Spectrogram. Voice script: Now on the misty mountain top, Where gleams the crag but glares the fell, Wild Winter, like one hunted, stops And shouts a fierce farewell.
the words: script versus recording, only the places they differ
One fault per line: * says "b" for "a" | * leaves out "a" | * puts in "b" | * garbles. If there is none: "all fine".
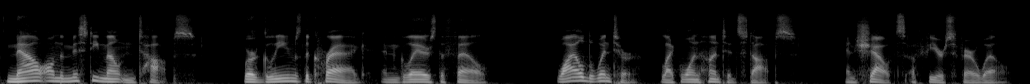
* says "tops" for "top"
* says "and" for "but"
